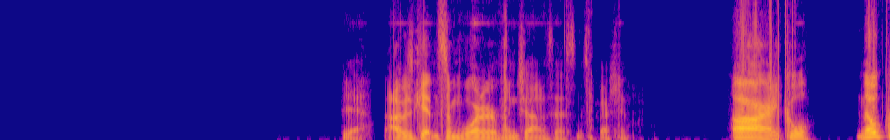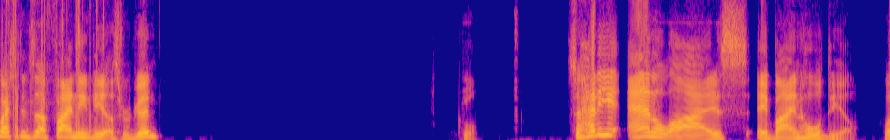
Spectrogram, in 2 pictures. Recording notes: This was a live class recorded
